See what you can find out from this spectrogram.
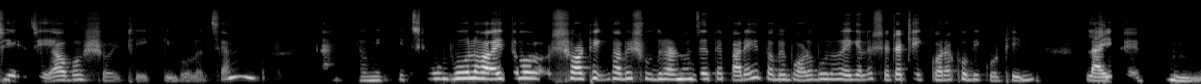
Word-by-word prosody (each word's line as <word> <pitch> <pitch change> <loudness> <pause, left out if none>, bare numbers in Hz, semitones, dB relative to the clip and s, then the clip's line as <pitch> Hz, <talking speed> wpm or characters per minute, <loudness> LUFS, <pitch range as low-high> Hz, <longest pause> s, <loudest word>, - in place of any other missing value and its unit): জ্বী, - - -6 0.2
জ্বী, - - -11 0.2
অবশ্যই 210 -4 -9
ঠিকই - - -17
বলেছেন। 305 - -7 1.0
একদমই 185 -4 -9 0.2
কিছু 215 +3 -9 0.2
ভুল 280 +2 +7
হয়তো 265 +1 +7 0.5
সঠিকভাবে 265 -1 +3
শুধরানো 245 -1 0
যেতে 255 +1 -1
পারে। 205 +3 +2 0.2
তবে 230 -2 -3
বড় 195 -1 -3
ভুল 245 0 -1
হয়ে 225 -3 +1
গেলে 220 +3 -4
সেটা 220 +2 +1
ঠিক 230 -4 -8
করা 210 0 -1
খুবই 220 -4 -3
কঠিন। 180 +1 -6 0.7
লাইফ 170 +1 +3
এ - - -12 0.3
হুম। 185 -8 -1
225 Hz, 130 wpm, -20 LUFS, 205-255 Hz, 1.0 s, ভুল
